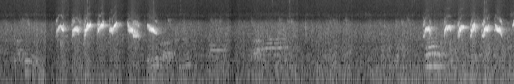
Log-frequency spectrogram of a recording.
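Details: Lesser green leafbird song used to provoke rival birds: two bursts of rapid, high, slurred chirps, about eight notes each, separated by several seconds of low murmuring background noise.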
